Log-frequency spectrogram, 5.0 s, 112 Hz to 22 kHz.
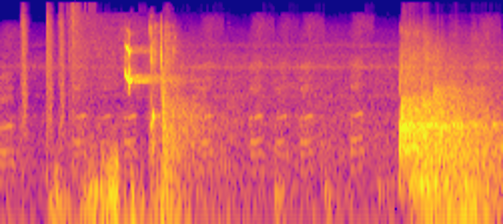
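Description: DV8 Mantra bowling ball thrown down a lane, with a thud as it lands, a long rolling rumble, then a loud, sudden crash of pins near the end, with a voice heard early on.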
